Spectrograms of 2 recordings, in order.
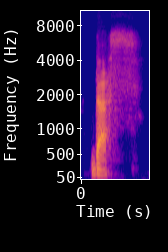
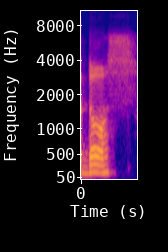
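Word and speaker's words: does: le sigue su contraparte das das das no se pronuncia dos se pronuncia das das das el siguiente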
